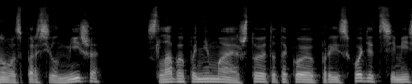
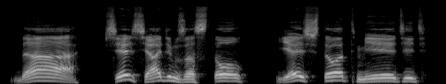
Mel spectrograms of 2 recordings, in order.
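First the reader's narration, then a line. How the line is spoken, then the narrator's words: Drawling voice. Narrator (Russian): протянул Виктор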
